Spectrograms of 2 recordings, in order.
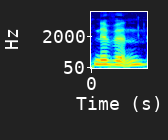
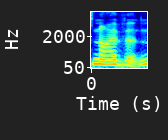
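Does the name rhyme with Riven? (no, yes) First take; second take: yes; no. First: The name rhymes with Riven. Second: The name does not rhyme with Riven. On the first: The speaker calls it wrong. "switch the R and the N, like Niven" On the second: The speaker calls it right. "but then it's Niven"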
